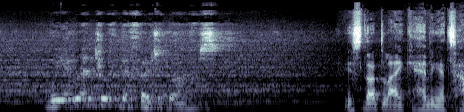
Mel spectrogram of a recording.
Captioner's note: AI Voice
